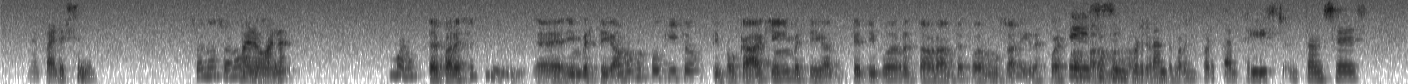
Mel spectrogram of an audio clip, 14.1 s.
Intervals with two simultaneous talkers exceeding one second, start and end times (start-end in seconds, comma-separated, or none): 10.7-12.0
